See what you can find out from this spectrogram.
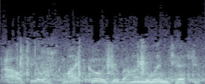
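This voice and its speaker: A man's voice: mid-range voice, moderate pace, lightly acted. An actor playing a plain-spoken, loyal frontier man in a 1950s western radio drama, with a folksy American drawl. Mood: uneasy, resolved. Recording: noisy, muffled vintage radio recording.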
